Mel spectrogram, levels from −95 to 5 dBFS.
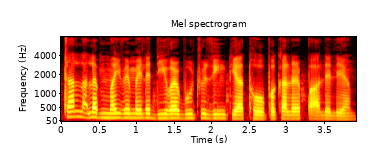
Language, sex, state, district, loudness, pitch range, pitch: Wancho, male, Arunachal Pradesh, Longding, -18 LUFS, 125-150 Hz, 140 Hz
